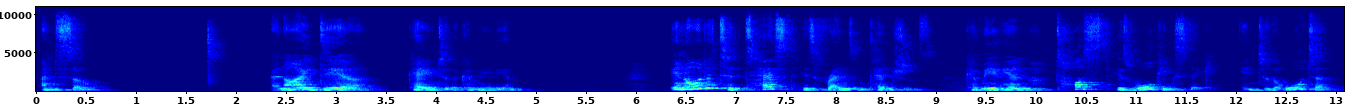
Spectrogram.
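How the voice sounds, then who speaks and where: A woman storyteller narrating a scripted folktale with dramatic, deliberate, expressive phrasing. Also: on the low side, reverberant.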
